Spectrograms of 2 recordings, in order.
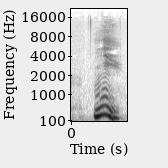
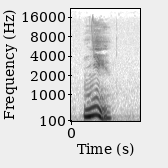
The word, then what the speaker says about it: не: Jaw slightly forward, tip of the tongue behind the bottom teeth, lips rounded and protruded. Ni. Ni. Ni. If yours sounds more like ni, you need to work more on shifting the position of your jaw, tongue, and lips.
